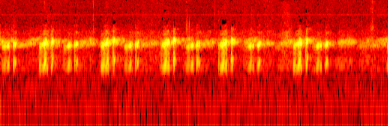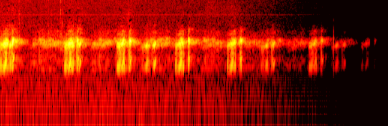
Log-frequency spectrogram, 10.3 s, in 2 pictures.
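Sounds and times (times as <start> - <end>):
creek frog chorus croaking at a creek in Panoche Valley, California: 0.0 - 10.1.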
